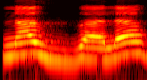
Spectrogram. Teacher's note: نون کو زا سے ملا رہے، زا سخت حرف ہے نا، اور سیٹی کی طرح نکلتی ہے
